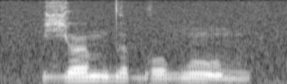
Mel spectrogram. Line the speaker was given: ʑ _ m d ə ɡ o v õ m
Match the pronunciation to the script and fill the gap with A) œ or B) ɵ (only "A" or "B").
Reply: A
